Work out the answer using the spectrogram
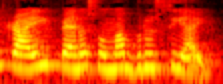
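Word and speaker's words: Trypanosoma brucei: बारे में पढ़ते हैं तो सबसे पहले देखने की इसको प्रोनाउंस कैसे करते हैं तो इसको कहते हैं ट्राई पानो सोमो ब्रूस आई ट्री penosoma ब्रूस आई नेक्स्ट लिखा दिस पर्सिस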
